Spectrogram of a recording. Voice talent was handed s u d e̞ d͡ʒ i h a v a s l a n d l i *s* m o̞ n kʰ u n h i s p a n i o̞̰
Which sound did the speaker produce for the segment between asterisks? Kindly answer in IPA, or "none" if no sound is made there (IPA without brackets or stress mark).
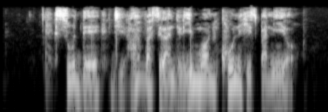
none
